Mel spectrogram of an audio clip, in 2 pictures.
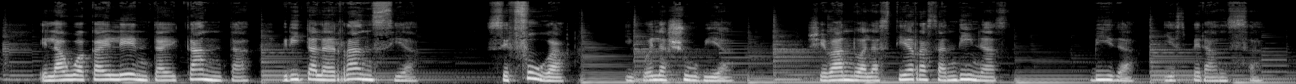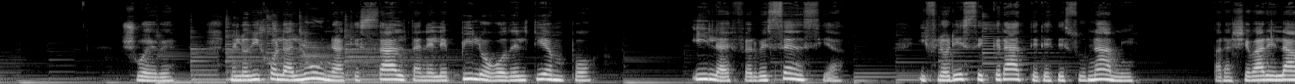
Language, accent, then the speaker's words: Spanish; Allen, Río Negro, Argentina; soy poeta de Allen, Río Negro.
